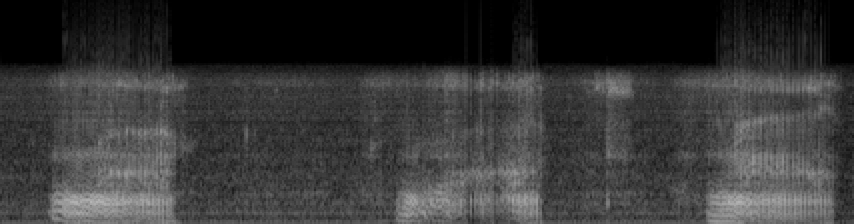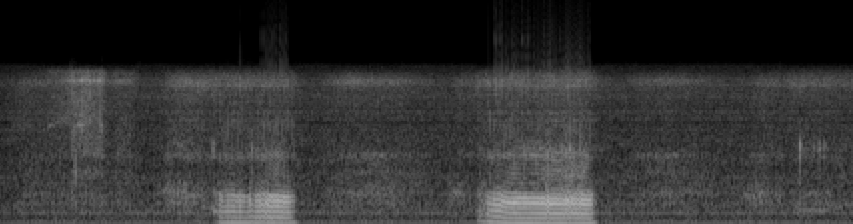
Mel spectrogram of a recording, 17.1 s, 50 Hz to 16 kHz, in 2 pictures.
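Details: A 20-year-old woman snoring very loudly in bed, recorded by her boyfriend lying next to her: loud, rough inspiratory snores, about ten a minute, some with a buzzing flutter, with quieter breathing between them.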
